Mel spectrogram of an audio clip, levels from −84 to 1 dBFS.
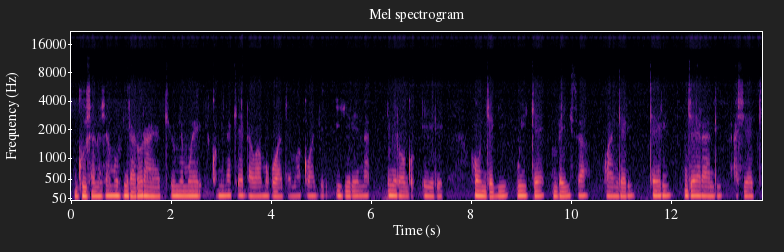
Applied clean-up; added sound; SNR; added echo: none; none; none; none.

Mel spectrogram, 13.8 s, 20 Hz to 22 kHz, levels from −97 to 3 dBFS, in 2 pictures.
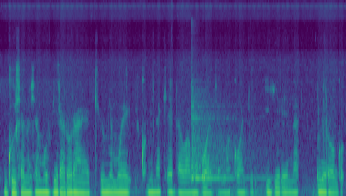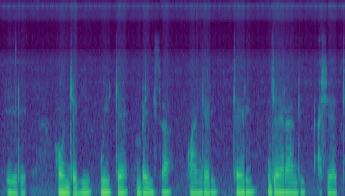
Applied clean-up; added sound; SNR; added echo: none; Dishes, pots, and pans; 12 dB; none.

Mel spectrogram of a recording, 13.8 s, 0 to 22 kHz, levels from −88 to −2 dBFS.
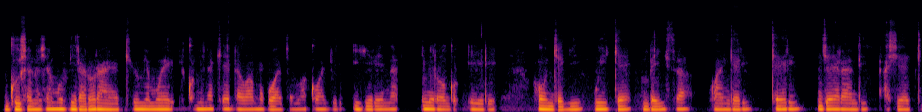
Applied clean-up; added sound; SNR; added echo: neural mask model Resemble Enhance denoiser.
